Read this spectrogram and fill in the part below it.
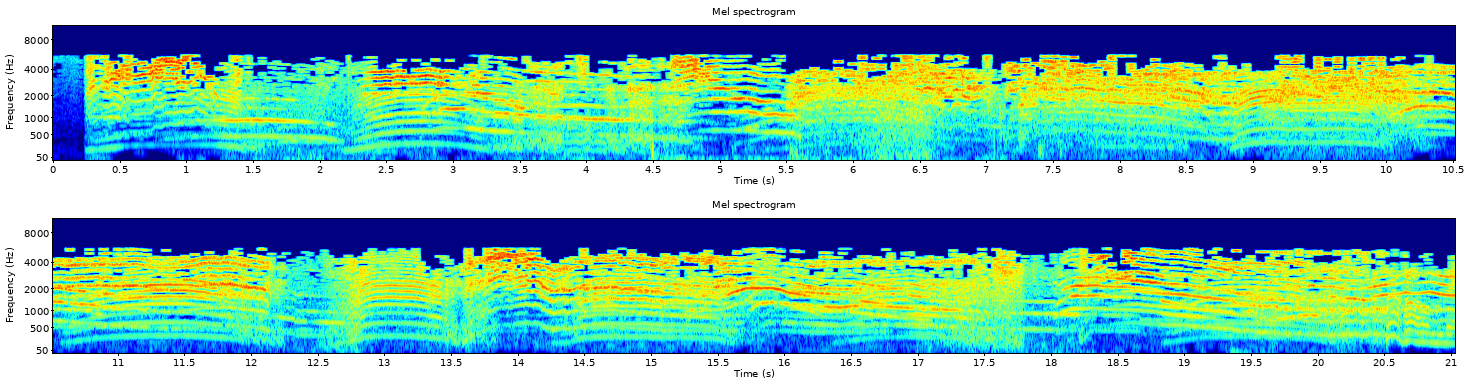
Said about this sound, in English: It's frightening. It's like an episode from the old Catwoman days. Remember they used to have that sound of all those cats going after each other? When Halle Berry played Catwoman, it sounded like that.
